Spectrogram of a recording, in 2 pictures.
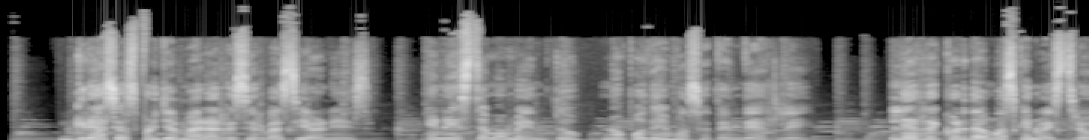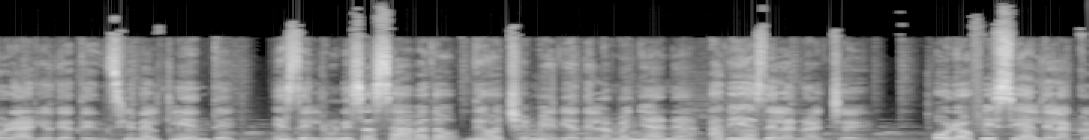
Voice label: IVR

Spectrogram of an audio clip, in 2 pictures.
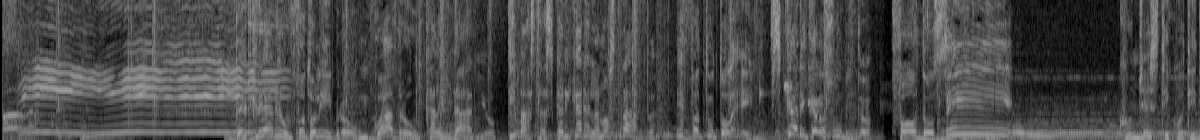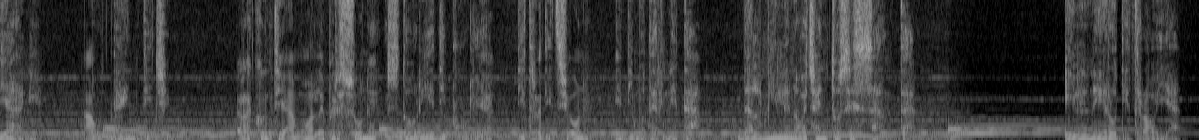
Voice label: commercial TV

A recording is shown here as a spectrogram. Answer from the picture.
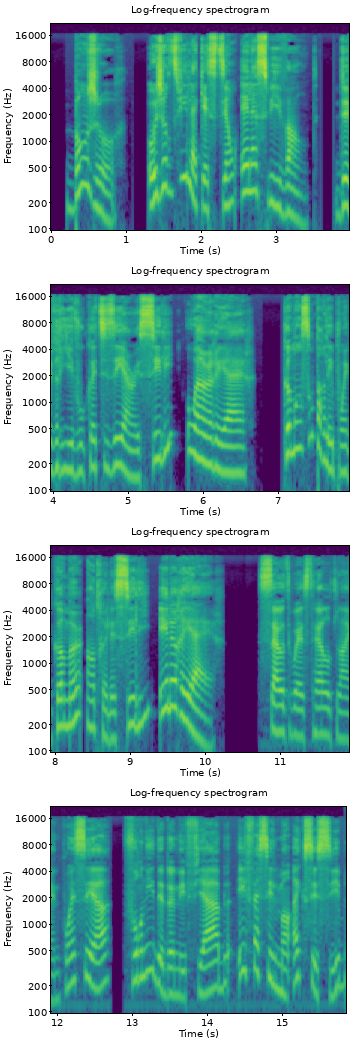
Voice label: Elearnings; Spanish (Mexican)

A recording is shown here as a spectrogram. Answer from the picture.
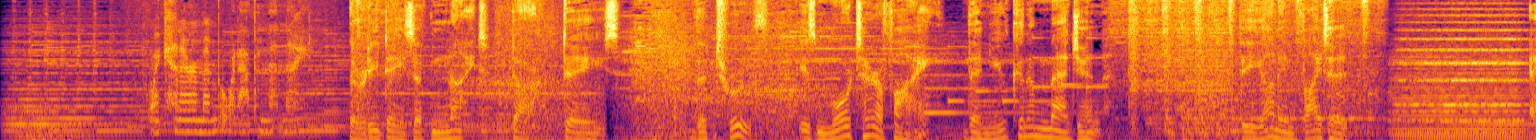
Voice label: Trailer MONTAGE; Amex

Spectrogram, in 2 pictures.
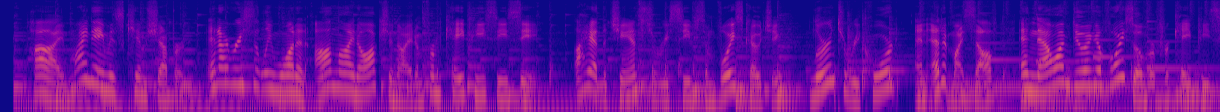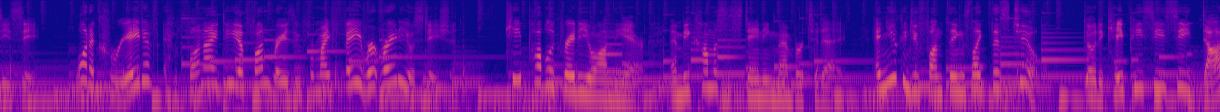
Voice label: Testimonial

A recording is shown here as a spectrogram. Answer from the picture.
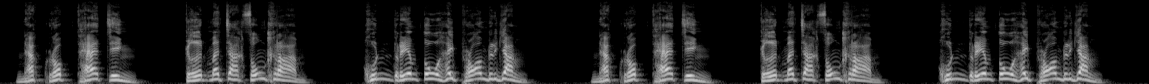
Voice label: Movie Trailer

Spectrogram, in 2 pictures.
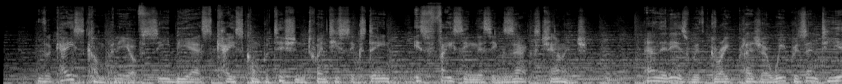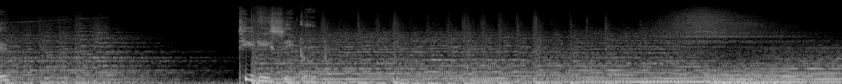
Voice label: Corporate and Documentary Reel

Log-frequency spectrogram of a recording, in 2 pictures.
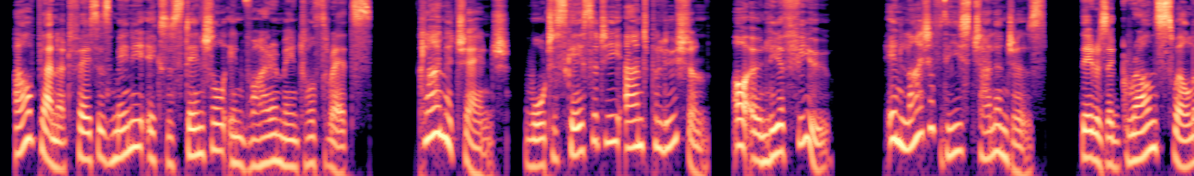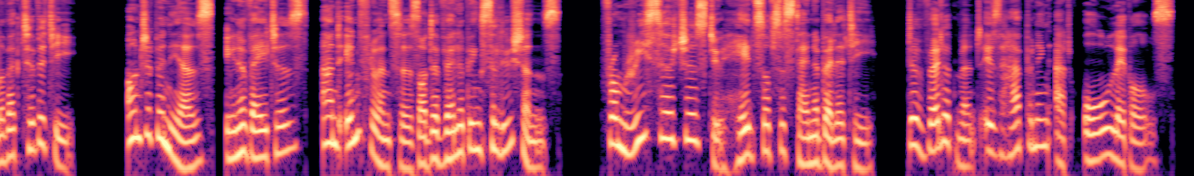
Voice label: Corporate English

